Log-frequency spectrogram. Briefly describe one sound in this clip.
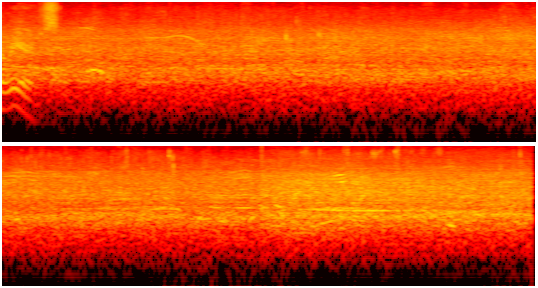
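A stadium crowd murmurs and cheers steadily in a large open space.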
